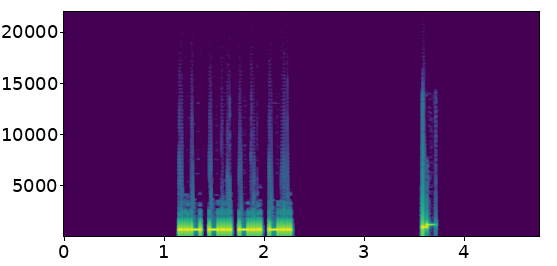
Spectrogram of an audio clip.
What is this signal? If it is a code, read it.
Morse code, heard as a keyed tone, about 40 wpm, 700 Hz. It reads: UDDD
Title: All Cut Numbers - 4-Digit 40wpm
